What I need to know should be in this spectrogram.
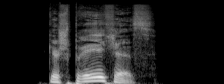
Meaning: genitive singular of Gespräch
- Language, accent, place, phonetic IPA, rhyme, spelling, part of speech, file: German, Germany, Berlin, [ɡəˈʃpʁɛːçəs], -ɛːçəs, Gespräches, noun, De-Gespräches.ogg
